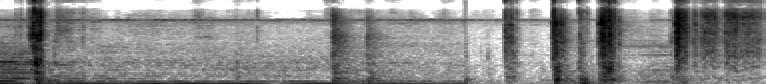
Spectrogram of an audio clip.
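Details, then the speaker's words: Whirlpool/Maytag washer not washing. Low motor hum, then irregular scraping clunks as the tub turns: the splutch is contacting the pulley. "Now the next clip is going to be a washer, and you'll hear the noise that it's making, and that is a sign that the Splutch is coming in contact with the pulley."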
